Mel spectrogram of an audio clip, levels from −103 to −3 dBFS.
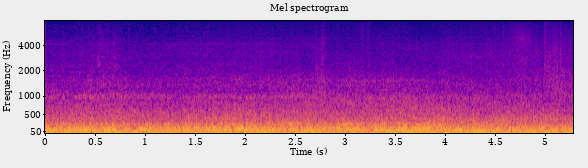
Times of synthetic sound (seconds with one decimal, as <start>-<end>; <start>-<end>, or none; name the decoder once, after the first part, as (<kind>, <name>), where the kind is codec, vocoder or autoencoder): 1.7-5.3 (codec, DAC)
